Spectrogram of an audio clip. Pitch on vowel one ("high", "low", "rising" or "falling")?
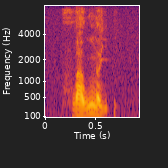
rising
